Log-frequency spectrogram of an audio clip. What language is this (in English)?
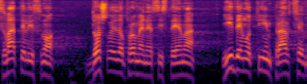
Serbian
